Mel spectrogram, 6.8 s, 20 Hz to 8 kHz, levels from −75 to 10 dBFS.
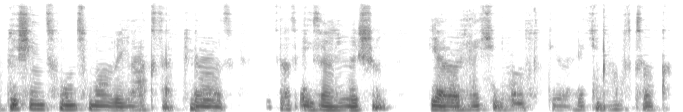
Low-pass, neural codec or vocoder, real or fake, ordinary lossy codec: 7.2 kHz; codec, 44.1 kHz, 1.7 kbps, Pupu-Codec; fake; none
